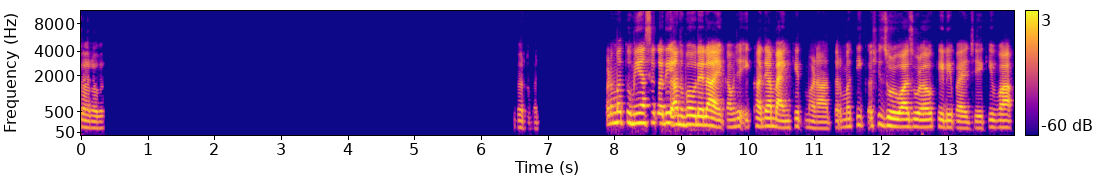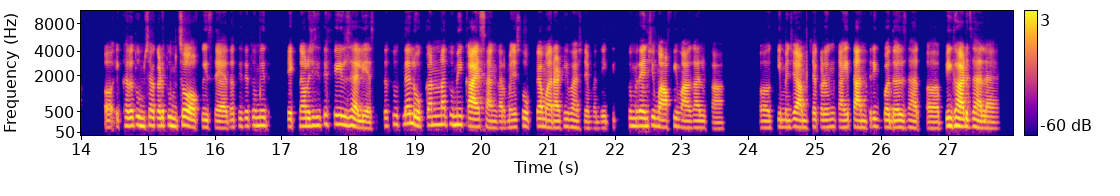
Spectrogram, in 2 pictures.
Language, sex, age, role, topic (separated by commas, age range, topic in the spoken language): Marathi, female, 30-34, host, तंत्रज्ञान अचानक निकामी झालं, तेव्हा तुम्ही परिस्थिती कशी सांभाळली?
